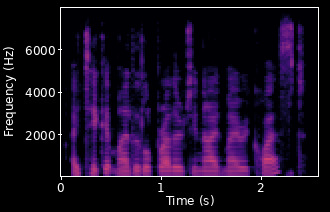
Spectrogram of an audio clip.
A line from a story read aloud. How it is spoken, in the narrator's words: Adonijah laughed mirthlessly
